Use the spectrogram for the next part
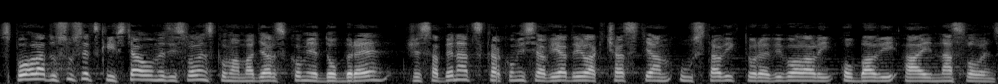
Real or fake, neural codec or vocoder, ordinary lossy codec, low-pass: real; none; none; 7.2 kHz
